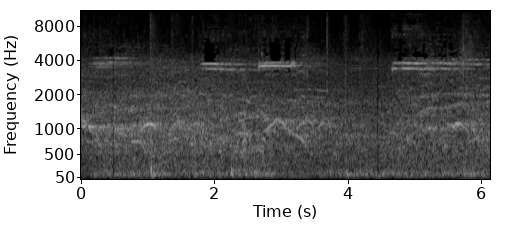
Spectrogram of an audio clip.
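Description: Busy indoor volleyball tournament hall: many voices and crowd chatter echoing over the courts, with sneakers squeaking on the court floor and the occasional sharp smack of a volleyball being hit.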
